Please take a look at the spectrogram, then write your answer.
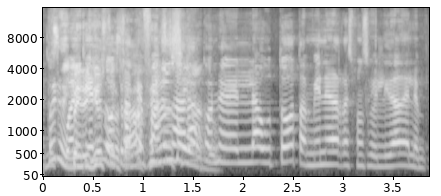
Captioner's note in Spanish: Hablan al unísono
